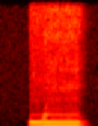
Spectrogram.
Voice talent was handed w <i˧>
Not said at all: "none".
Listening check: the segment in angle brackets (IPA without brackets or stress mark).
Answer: ĩ˧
